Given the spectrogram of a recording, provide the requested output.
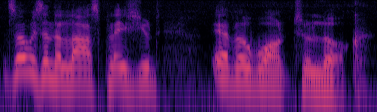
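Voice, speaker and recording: An actor playing a beleaguered, sardonic ex-thief shopkeeper in a video game, rambling theatrically with exasperated sarcasm. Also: male voice, high voice, lively intonation, unhurried, dry recording. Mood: wistful boasting. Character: beleaguered, sardonic, cursed former thief turned quartermaster shopkeeper. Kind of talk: theatrical scripted character dialogue.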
